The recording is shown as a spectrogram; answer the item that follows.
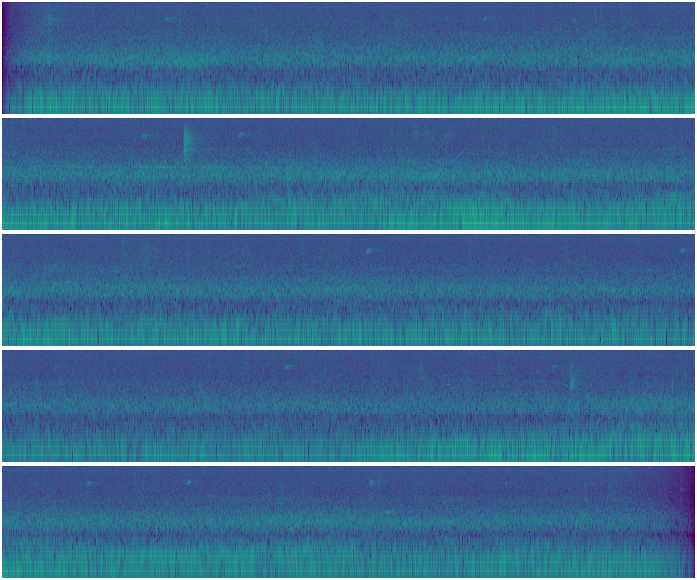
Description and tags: Field recording of a neighborhood street during the day.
